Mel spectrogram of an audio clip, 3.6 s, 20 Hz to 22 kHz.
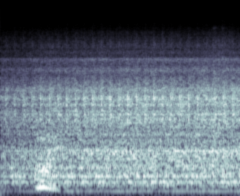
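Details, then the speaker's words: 2008 Chevy Equinox 3400 engine on first start after head gasket replacement: light quick ticking, about four taps a second, over steady idle from a still-dry valve train; expected to quiet as oil circulates. No check engine lights. "she's tapping a little bit but the valve train is a little dry we'll give that allil time circulate through there and hopefully work out any of that noise"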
